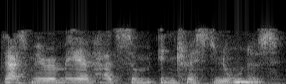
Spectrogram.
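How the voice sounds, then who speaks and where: A husky, fairly low female voice, an actress playing a composed and enigmatic seller of curios in a radio play. Her delivery is understated and calm. The sound is slightly muffled and lo-fi. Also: normal speed. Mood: coolly teasing. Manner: understated, unruffled.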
